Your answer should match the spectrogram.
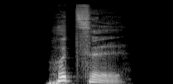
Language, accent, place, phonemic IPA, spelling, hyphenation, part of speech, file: German, Germany, Berlin, /ˈhʊt͡sl̩/, Hutzel, Hut‧zel, noun, De-Hutzel.ogg
- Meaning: dried fruit (esp. prunes, plums)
